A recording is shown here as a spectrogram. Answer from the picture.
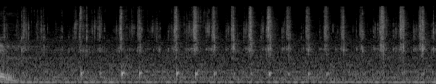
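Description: Dried onion flakes rattling in a plastic jar as it is shaken over a bowl: a rapid, even run of light clicks, about five a second.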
